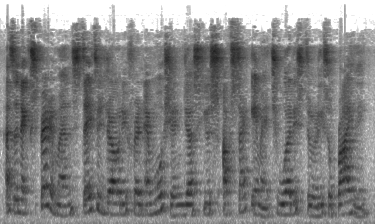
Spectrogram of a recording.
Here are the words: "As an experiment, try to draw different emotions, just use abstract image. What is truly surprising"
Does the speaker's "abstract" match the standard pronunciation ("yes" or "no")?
no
